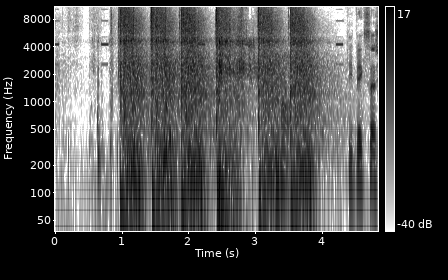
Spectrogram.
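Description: Gunshots ring out in rapid bursts.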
